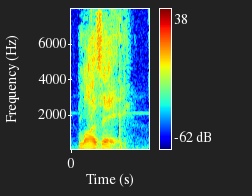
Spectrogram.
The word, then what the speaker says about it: blasé: Blasé. Okay. Not a common... pronounced in a French way, so maybe that was why it wasn't quite clicking.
